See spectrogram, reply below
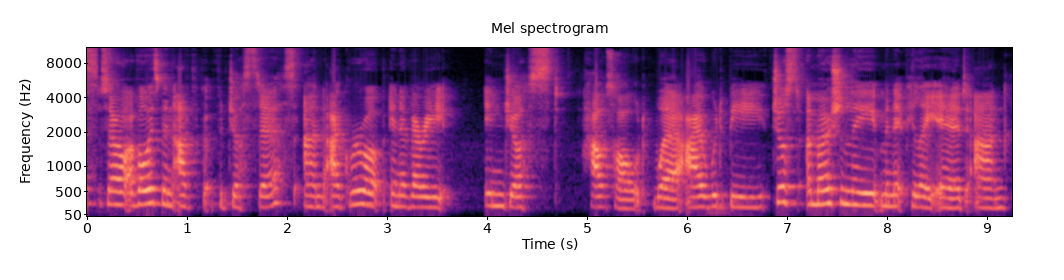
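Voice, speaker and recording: A woman's voice: mid-range voice, bright, forceful tone. A young woman in her twenties telling a personal story to camera, chatty and earnest, saying "like" a lot. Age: 20s. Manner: chatty, heavy use of "like", lots of repetition; emotional, earnest retelling. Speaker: vlogger. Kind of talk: casual confessional storytime.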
